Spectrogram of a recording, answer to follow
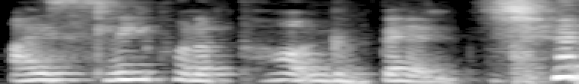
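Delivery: said through a laugh; slow, giggling delivery. Retold or imitated. Joking quote, laughing.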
